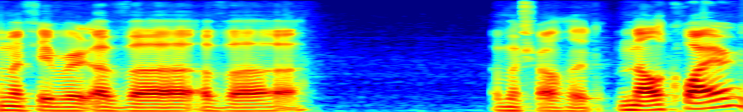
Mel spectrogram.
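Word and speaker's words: Melchior: Melchoir is how you say his name.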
